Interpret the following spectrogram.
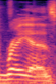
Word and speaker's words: Reyes: And how is that pronounced? Like how I just said it. Ear Oh, it's Reyes. Okay, Vera Reyes, thank you.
